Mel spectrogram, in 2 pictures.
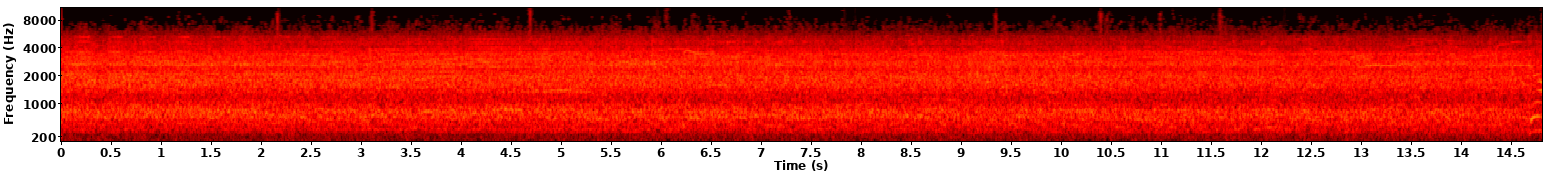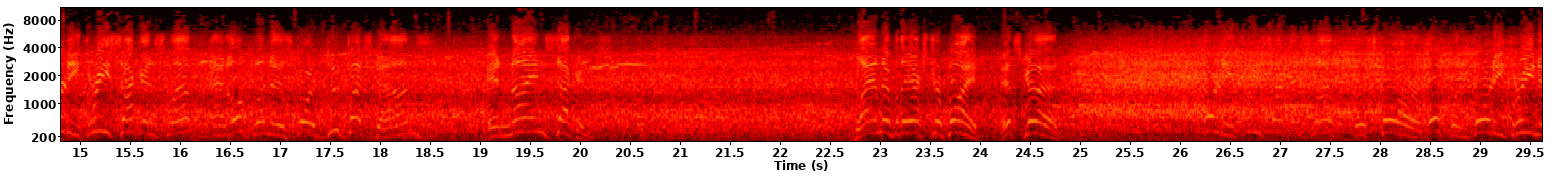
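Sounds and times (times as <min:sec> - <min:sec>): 
huge football stadium crowd roaring after a touchdown: 0:00.0 - 0:29.6
speech: 0:19.1 - 0:20.4, 0:22.8 - 0:25.1, 0:27.8 - 0:29.6
faint whistle-like tones: 0:20.0 - 0:20.8.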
